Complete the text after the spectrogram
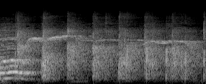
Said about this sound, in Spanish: Un aplauso para él. ¡Aplausos, culeros! ¡Bravo!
